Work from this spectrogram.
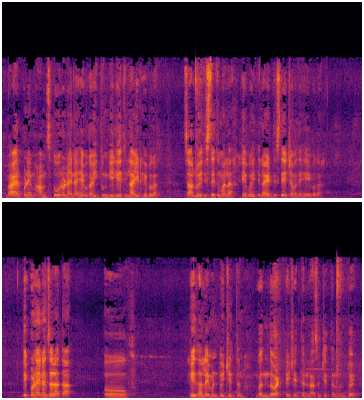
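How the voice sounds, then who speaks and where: A woman's voice: mid-range voice, steady tone, quick pace, fairly bright tone, slight background noise. A woman chatting casually to viewers while cooking in her home kitchen, filming on a phone held in her hand and keeps pointing things out. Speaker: family vlogger.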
